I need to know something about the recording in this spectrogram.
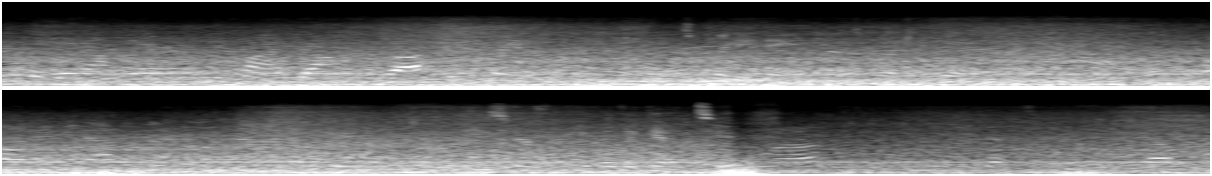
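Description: Steady rush of river water churning through the open floodgates of a hydroelectric dam, with wind buffeting the microphone. There is a brief loud bump on the microphone about ten seconds in, after which the sound is a little quieter.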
